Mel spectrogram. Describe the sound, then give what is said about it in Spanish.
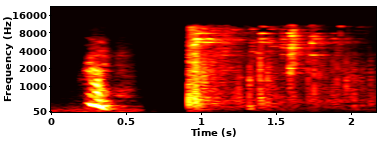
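Window glass of an old house shatters after a brief pause: a sharp crash followed by scattered tinkling fragments that keep falling for over a second. “Bueno, creo que rompí la ventana.”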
